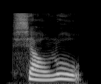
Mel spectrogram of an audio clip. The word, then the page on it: 小路: xiǎo lù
